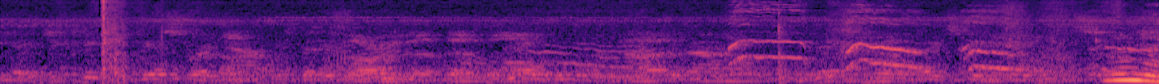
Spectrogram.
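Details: Three-week-old standard poodle puppies from the Star and Levi litter give thin, high whimpering squeals that rise then drop, clustered in a quick series late on and ending in a louder squeal, with faint human voices beneath.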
